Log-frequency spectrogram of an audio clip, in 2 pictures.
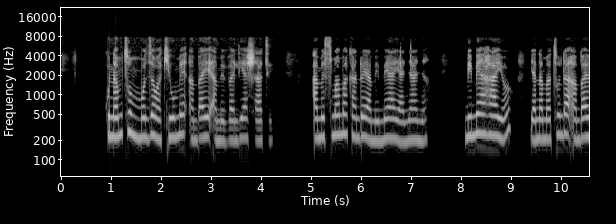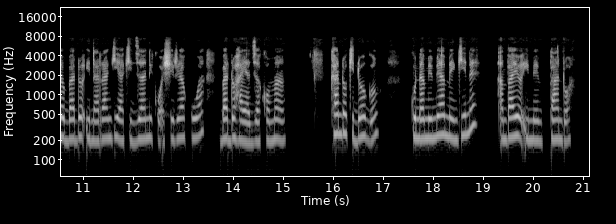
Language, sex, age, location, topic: Swahili, female, 25-35, Nairobi, agriculture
